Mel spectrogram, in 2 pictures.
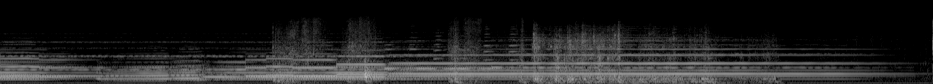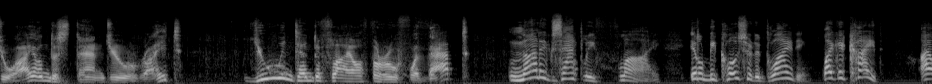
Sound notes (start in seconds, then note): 2.6 cloth rustling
